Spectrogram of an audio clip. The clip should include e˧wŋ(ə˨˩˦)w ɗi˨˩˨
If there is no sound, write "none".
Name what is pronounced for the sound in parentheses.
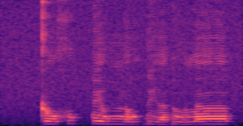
ə˨˩˦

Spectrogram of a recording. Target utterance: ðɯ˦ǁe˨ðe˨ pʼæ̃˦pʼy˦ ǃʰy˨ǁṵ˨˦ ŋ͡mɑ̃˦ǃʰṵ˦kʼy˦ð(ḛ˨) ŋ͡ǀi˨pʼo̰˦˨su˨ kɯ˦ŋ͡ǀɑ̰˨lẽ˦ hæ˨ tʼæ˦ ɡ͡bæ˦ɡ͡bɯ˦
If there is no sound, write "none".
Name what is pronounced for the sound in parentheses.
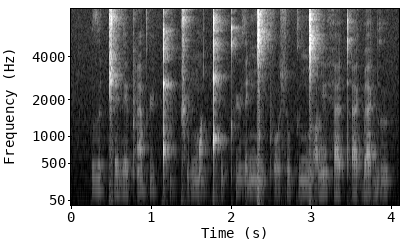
ḛ˦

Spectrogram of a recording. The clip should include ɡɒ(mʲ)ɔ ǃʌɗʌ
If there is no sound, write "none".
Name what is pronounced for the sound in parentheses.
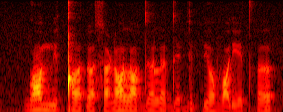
mʲ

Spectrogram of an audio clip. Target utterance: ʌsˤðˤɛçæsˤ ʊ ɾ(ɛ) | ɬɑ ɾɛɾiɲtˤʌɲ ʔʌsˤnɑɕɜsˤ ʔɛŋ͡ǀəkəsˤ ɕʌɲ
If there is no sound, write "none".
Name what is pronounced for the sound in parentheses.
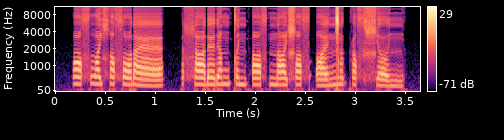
æ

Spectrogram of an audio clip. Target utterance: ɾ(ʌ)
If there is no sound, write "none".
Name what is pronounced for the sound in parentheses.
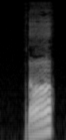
ʌ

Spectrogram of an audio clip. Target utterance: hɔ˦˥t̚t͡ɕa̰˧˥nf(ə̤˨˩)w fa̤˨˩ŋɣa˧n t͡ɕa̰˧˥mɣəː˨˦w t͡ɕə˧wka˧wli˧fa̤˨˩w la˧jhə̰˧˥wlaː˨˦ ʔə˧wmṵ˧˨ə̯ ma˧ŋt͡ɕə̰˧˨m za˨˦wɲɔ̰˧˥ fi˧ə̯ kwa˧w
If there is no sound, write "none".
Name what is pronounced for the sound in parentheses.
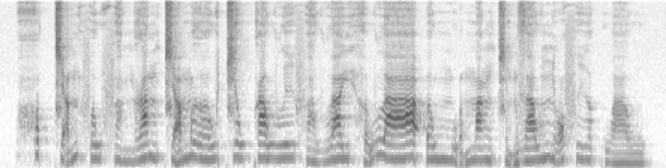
ə˨˦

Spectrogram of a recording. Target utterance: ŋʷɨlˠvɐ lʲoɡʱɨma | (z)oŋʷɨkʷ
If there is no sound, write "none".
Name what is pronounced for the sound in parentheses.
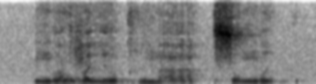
s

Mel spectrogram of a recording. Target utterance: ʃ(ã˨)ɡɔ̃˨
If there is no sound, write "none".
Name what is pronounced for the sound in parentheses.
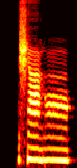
ã˨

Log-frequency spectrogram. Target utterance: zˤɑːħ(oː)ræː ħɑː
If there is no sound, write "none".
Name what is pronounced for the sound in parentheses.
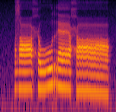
oː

